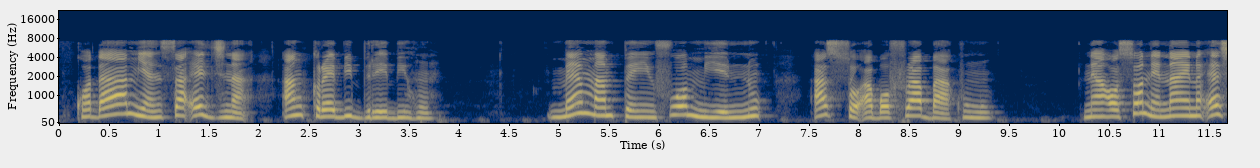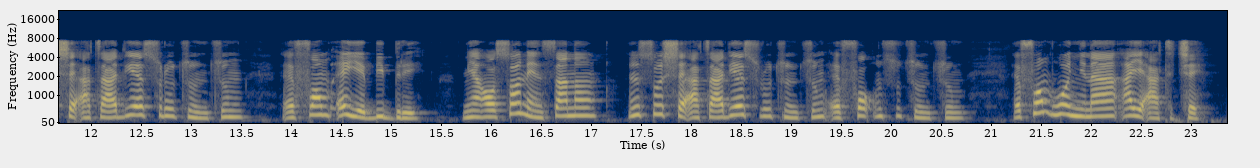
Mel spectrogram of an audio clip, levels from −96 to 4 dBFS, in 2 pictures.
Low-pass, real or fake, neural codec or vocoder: 7.2 kHz; real; none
